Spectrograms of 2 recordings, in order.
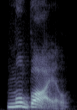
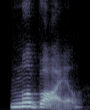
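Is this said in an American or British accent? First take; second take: British; British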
